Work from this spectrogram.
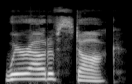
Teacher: Stress, out of stock to make it clear.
